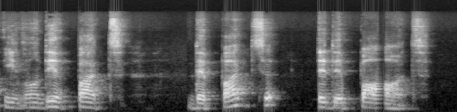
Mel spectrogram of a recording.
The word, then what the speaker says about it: pâtes: à ba2 t e et normalement les français par exemple vont prononcer ce mot là avec pat porte prendre et les mots son accent circonflexe sur le a ils ont des pâtes des pâtes et des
